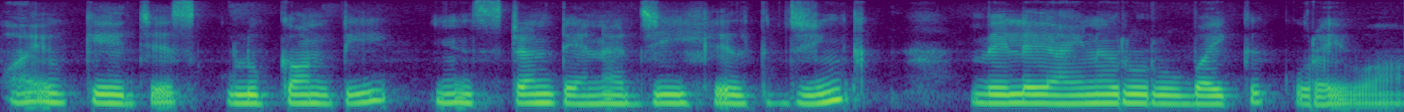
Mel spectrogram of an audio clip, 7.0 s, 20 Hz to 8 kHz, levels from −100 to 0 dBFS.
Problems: none marked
